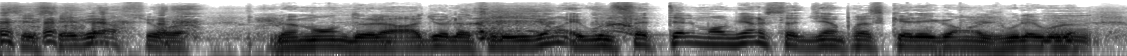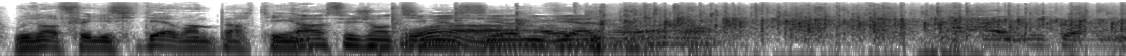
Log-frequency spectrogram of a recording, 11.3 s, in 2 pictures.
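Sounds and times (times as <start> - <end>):
laughter: 0.0 - 1.0
speech: 0.0 - 9.0
applause: 7.6 - 11.2.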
